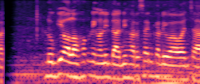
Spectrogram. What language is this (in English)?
Sundanese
